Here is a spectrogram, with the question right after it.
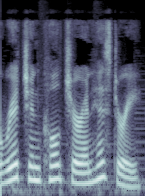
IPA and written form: rɪtʃ ɪn ˈkʌl.tʃər ənd ˈhɪs.tər.i (Rich in culture and history)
